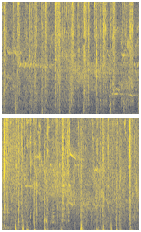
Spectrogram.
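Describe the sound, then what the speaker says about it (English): Horse hooves clip-clop in the medieval video game Kingdom Come: Deliverance, a steady stream of hoofbeats that grows louder and more pronounced in the second half, with faint background sounds and no talk. "Oh, we're going to have to get on our horse."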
